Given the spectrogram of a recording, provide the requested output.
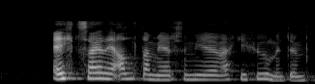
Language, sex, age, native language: Icelandic, female, 13, Icelandic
